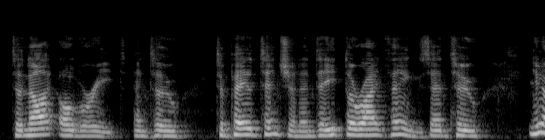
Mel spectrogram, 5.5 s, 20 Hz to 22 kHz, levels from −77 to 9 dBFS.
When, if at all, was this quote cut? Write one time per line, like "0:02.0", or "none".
none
